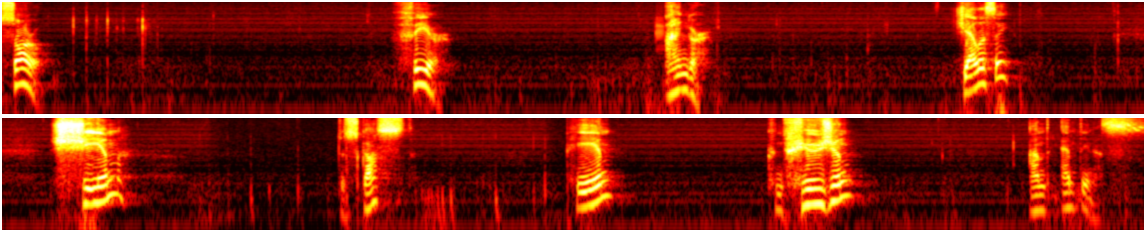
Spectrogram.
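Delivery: unhurried, deliberate, slow delivery. Speaker names a list for the audience to reflect on, slow and deliberate. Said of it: "Let me say them just slowly".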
